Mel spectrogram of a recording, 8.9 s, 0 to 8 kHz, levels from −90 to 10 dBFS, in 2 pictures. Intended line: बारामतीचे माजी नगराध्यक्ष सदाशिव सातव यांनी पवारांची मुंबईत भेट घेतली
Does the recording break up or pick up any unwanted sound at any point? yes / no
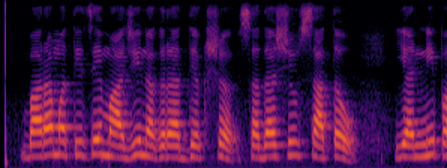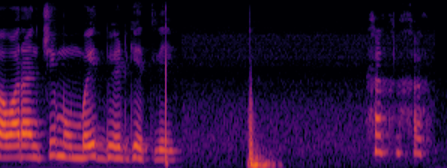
yes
